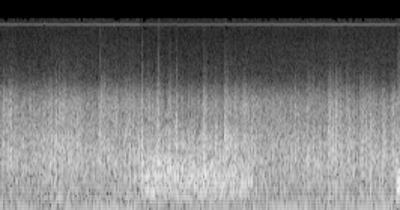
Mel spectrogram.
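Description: Radio-drama sound effect of an elevator arriving: a rumbling slide, loudest about one and a half to two and a half seconds in, over the steady hiss and crackle of an old transcription recording.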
